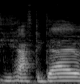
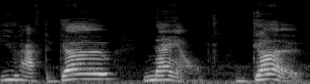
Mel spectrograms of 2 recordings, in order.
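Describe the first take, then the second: First: Said in the usual way. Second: Drawn-out, urgent order, half-yelled; retold mild yell. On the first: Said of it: "he's yelling at her". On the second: He orders her to leave after the earthquake, mock yelling. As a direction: imitate yelling without full volume. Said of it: "And he's yelling at her".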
